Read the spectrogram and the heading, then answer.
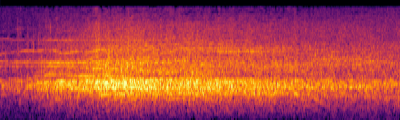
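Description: applause

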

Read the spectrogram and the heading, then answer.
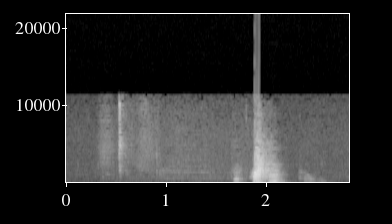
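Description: sneeze

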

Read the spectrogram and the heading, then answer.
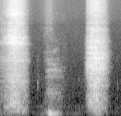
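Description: sneeze

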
